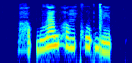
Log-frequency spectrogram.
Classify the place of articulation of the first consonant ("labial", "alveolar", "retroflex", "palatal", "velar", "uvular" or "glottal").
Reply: glottal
